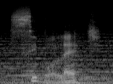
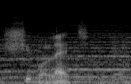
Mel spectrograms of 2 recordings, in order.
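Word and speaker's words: xibolete: não os guardas exigiam que ele pronunciasse a palavra chibolete Se ele não fosse capaz de pronunciar a palavra e ele pronunciasse se bolete em vez de chibolete ficava claro que estava mentindo neste caso o prendiam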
